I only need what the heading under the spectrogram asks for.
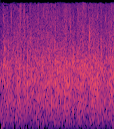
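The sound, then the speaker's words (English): An audience claps during a holiday-season gathering. The applause is dense and steady and holds at an even level for a couple of seconds, with no voices over it. “Oh, you're applauding the brandy.”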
